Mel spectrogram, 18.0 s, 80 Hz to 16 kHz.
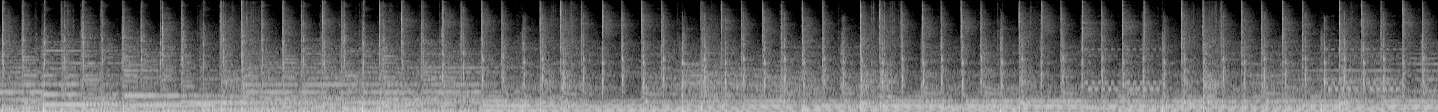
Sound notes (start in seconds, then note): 13.6 phone ringing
